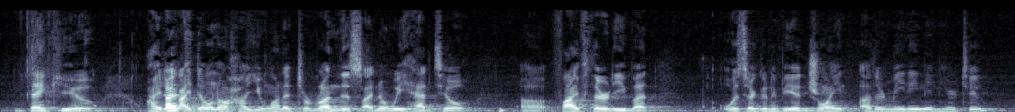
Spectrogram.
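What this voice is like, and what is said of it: Hoarse, strained voice. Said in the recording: “I'm sorry you were having your laryngitis issue”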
